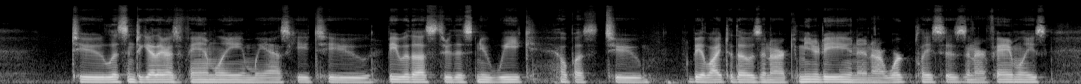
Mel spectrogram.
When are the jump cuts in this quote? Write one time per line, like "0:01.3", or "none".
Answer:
0:03.8
0:06.8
